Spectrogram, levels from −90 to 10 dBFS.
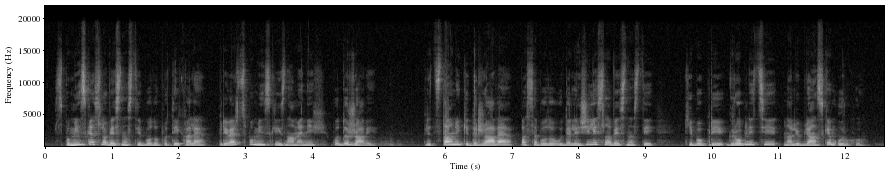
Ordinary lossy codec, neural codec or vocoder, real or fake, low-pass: none; none; real; 19.8 kHz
